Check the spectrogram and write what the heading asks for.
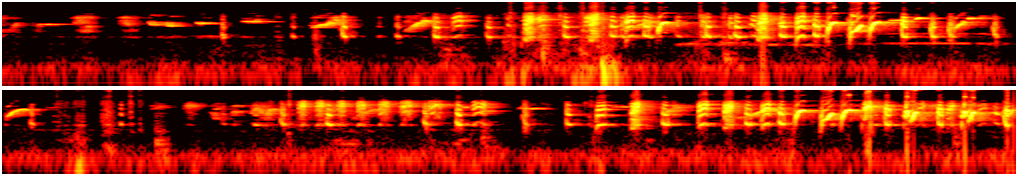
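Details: Flycatcher (srikatan) singing in a lure recording meant to trigger song: sparse high notes building into two long spells of rapid, scratchy twittering, about three notes a second, split by a brief quieter pause.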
